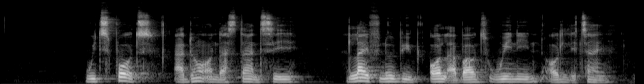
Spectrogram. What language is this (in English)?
Nigerian Pidgin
